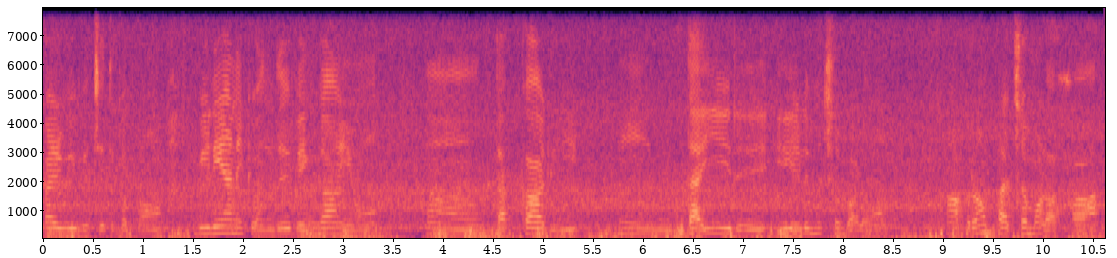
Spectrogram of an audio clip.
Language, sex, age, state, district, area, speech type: Tamil, female, 45-60, Tamil Nadu, Mayiladuthurai, rural, spontaneous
